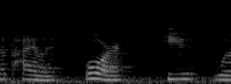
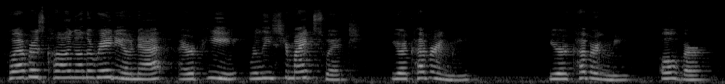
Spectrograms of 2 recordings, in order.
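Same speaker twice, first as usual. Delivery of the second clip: louder, higher, firm radio call; an operator ordering the line cleared; radio controller; 3 semitones higher, 5 dB louder than usual. Acted.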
